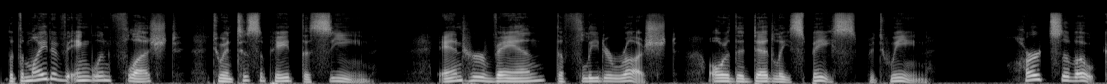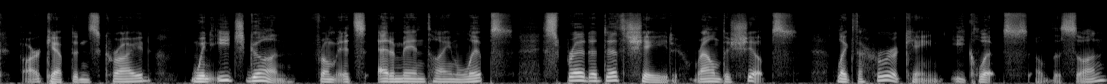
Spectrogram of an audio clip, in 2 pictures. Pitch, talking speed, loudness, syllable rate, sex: 145 Hz, 130 wpm, -21 LUFS, 3.8 syllables/s, male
